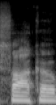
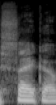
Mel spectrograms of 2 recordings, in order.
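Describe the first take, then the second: First: The first syllable sounds like 'sah'. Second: The first syllable sounds like 'say'. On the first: The speaker calls it right. "The correct pronunciation is Sako" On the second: The speaker calls it wrong. "a lot of people say Seiko"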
